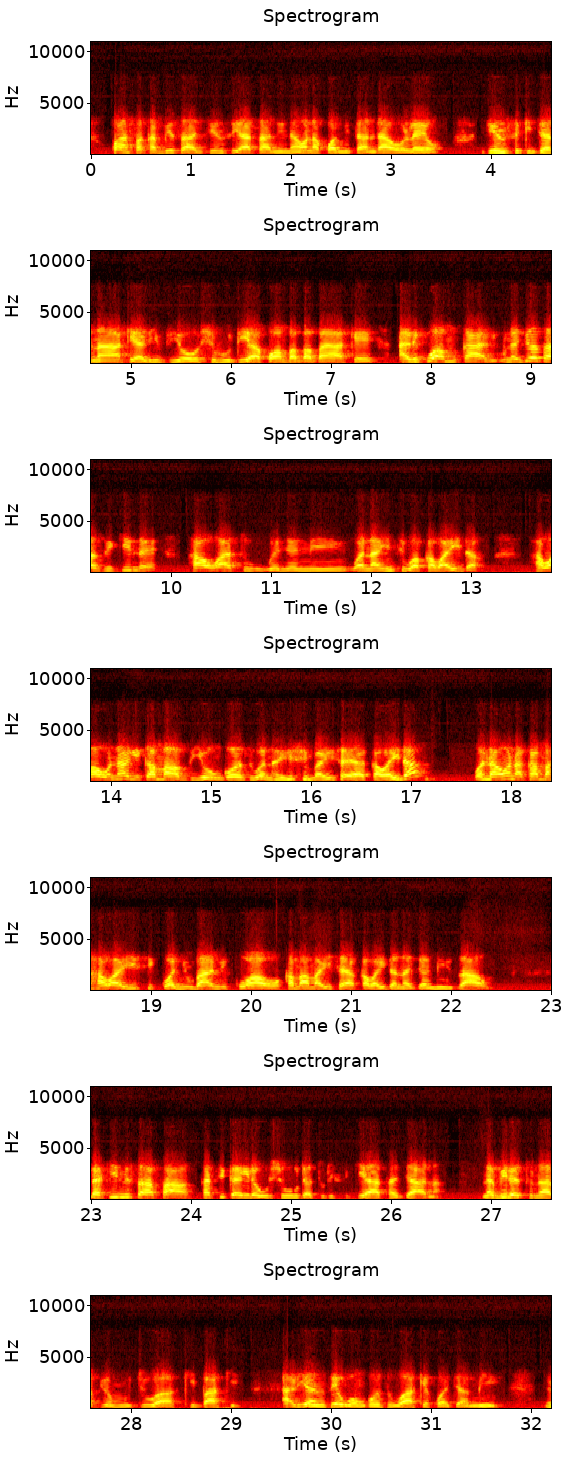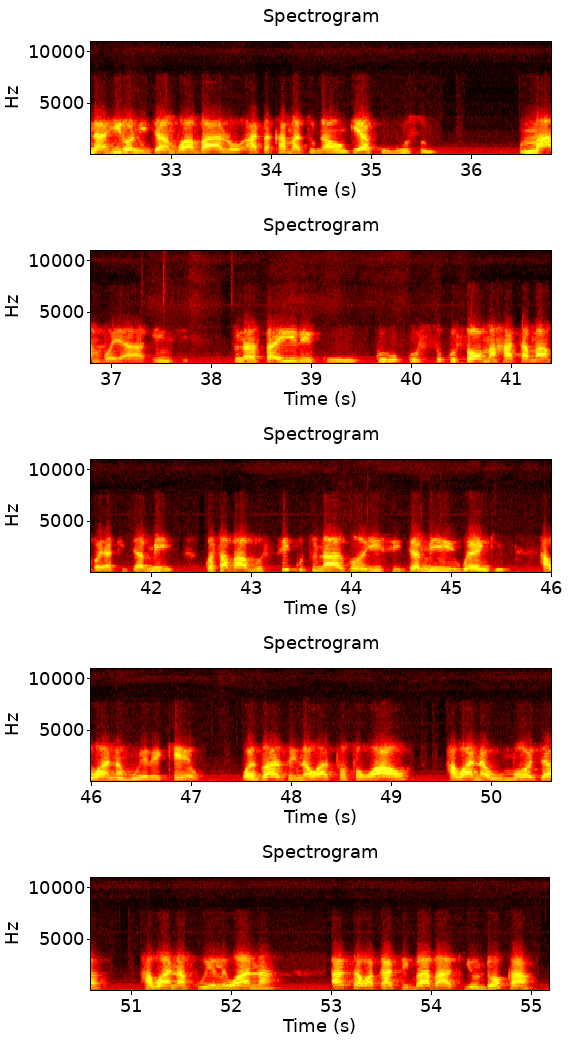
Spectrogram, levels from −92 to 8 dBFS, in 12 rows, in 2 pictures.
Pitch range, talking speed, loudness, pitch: 180-230 Hz, 115 wpm, -18 LUFS, 205 Hz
